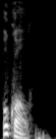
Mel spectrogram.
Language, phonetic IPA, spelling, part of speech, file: Russian, [ʊˈkoɫ], укол, noun, Ru-укол.ogg
- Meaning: 1. prick, pricking 2. hit, touch 3. injection, shot 4. piquing remark, provoking remark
